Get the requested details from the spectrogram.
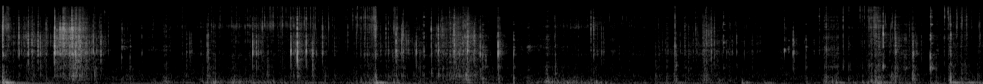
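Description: A utility knife blade scrapes and carves a hand-sized, solid purple bar of soap with a black coating into shavings. Bright, crisp scraping and crackling strokes come in quick bursts, loudest near the start, then continuing unevenly with little low end. Each stroke cuts off sharply with almost no ring.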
